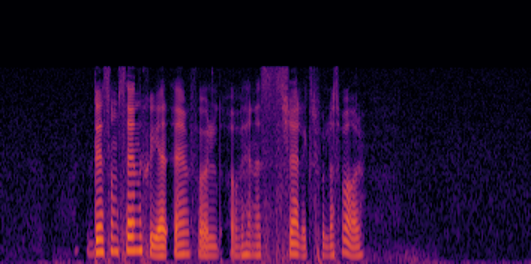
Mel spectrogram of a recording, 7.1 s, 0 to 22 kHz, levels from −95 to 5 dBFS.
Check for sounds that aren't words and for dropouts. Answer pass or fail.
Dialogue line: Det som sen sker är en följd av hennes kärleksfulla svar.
pass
